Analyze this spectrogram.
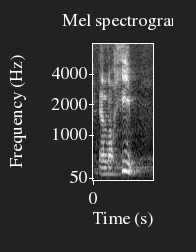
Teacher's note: the emphasis is on the im at the end, the plural. And some would say, well, no, it should be on Elohim.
